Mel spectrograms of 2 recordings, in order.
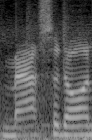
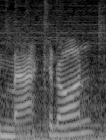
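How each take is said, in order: First: The c is said as a soft s sound. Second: The c is said as a hard k sound. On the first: The usual modern pronunciation. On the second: The original ancient pronunciation.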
